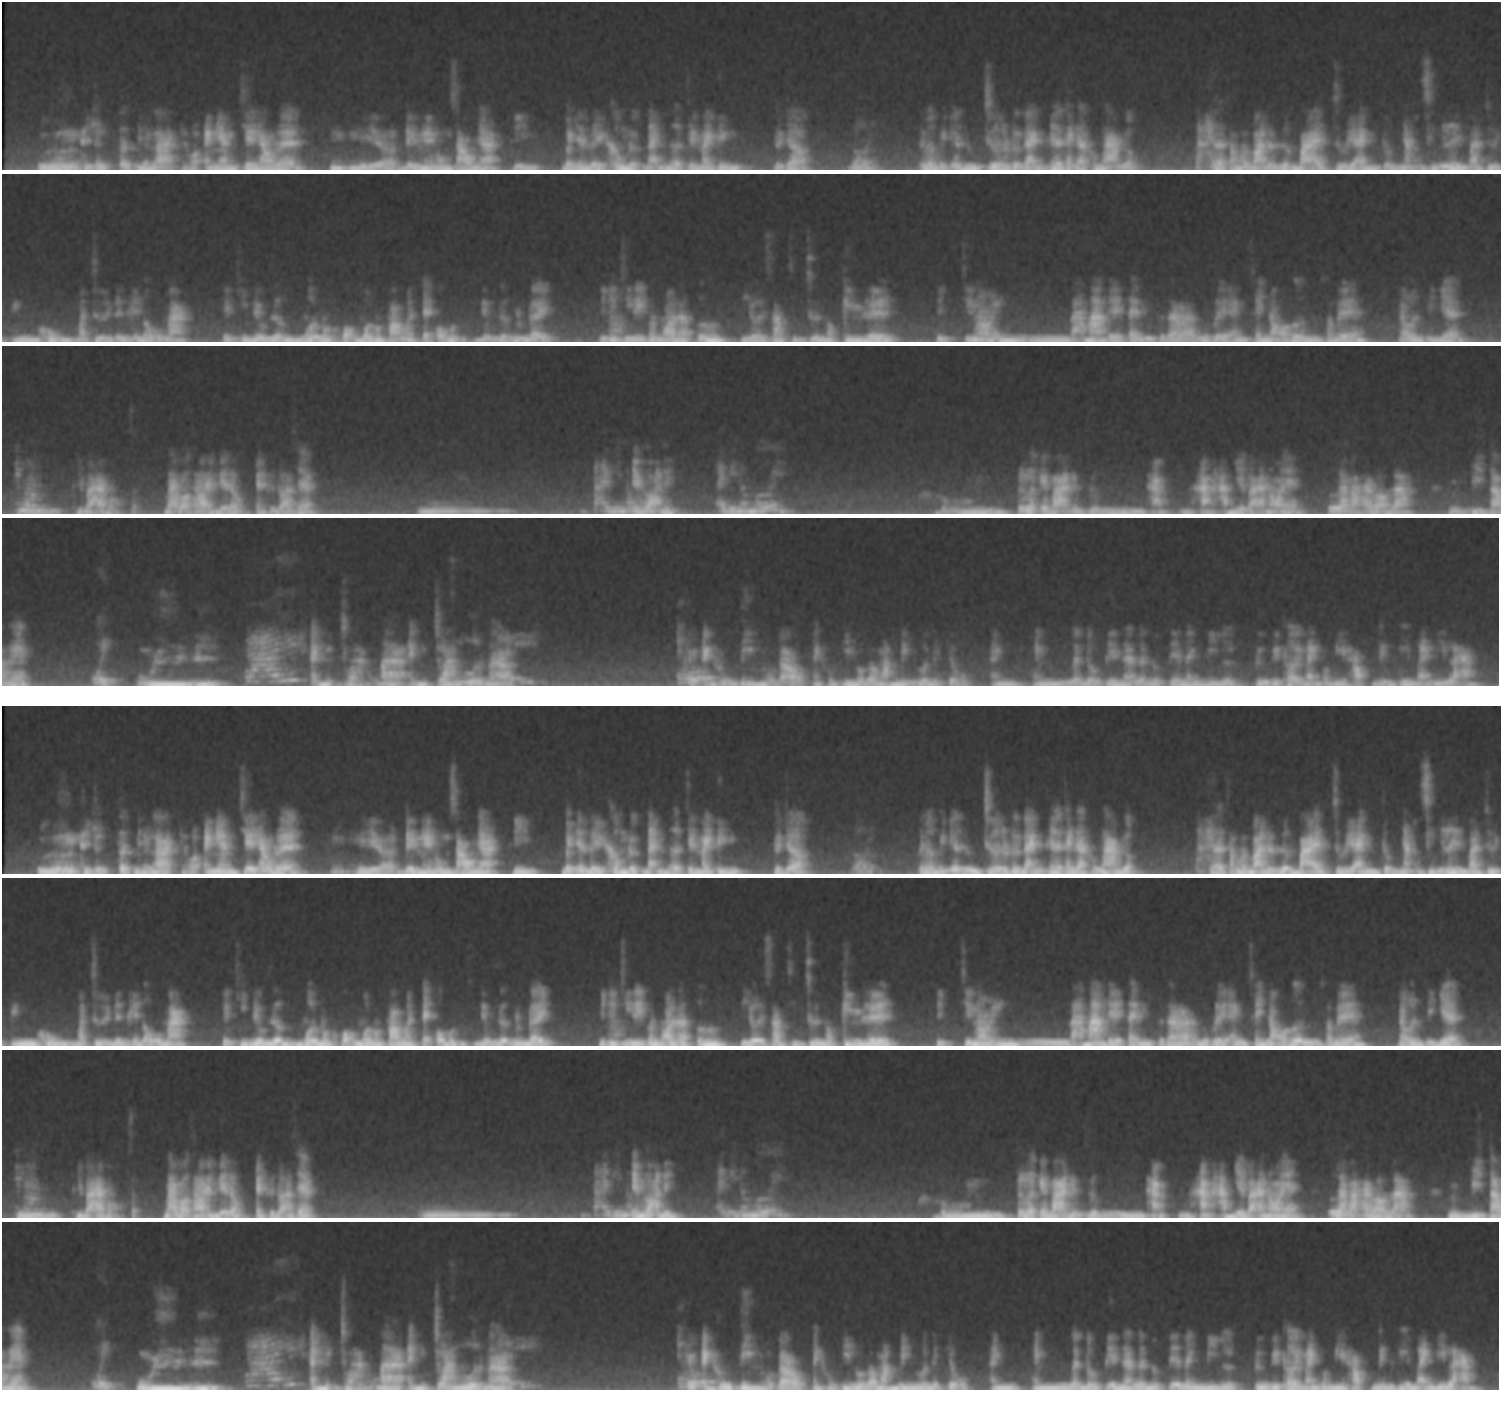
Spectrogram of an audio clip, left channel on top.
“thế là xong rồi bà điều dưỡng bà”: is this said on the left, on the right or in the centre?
Right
